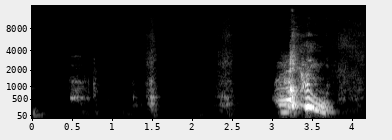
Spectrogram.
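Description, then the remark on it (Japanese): A single loud sneeze bursts out near the end, preceded by a few soft breaths and small rustling sounds in otherwise quiet surroundings. “やべ、くしゃみ出るって、あれだよね。”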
